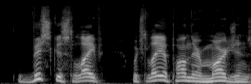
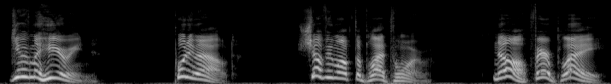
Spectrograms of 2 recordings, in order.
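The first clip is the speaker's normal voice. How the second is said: shouting crowd; 5 semitones higher than usual. A narrator's reading. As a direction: yell from the crowd. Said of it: "emerged from a general roar".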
